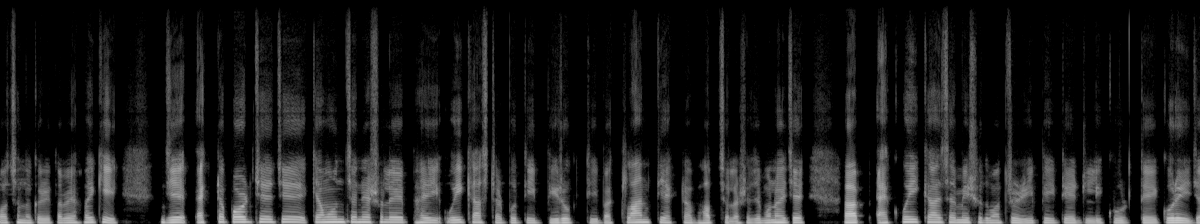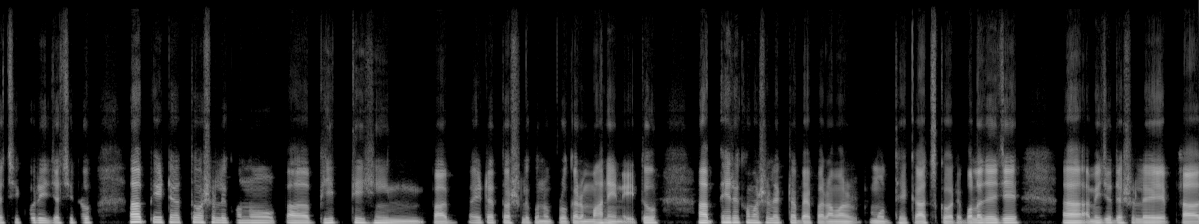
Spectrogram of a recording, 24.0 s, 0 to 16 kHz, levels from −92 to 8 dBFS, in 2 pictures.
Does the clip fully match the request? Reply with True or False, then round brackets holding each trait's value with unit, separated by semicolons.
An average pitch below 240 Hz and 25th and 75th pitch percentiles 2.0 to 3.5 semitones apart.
False (140 Hz; 3.9 semitones)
